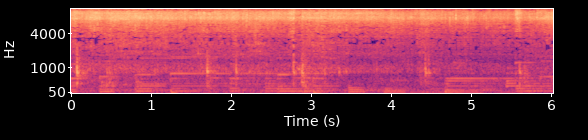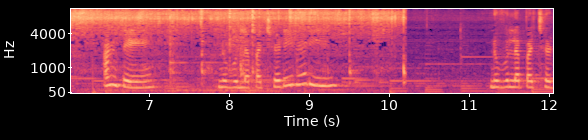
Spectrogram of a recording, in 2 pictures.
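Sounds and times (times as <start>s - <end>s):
paste sizzling in hot oil: 0.0s - 10.2s
metal spoon scraping pan: 1.6s - 3.5s, 5.5s - 10.2s.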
